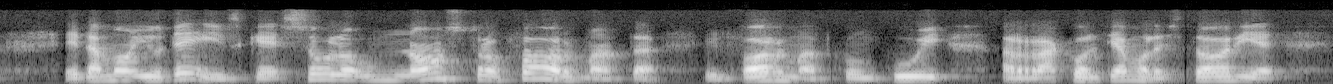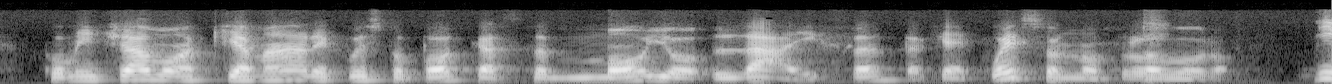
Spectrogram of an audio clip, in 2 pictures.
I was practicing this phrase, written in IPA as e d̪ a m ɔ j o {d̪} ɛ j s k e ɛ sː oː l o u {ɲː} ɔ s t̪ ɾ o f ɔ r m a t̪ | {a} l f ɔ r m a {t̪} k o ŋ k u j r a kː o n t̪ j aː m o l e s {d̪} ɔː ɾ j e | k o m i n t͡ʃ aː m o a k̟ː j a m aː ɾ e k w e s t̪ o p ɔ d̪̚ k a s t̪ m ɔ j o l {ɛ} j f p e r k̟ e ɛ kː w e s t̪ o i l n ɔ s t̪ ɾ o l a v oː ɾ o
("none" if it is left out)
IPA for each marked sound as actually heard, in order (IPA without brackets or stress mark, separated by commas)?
d̪, nː, i, t̪, t̪, a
